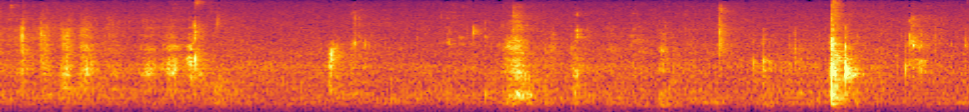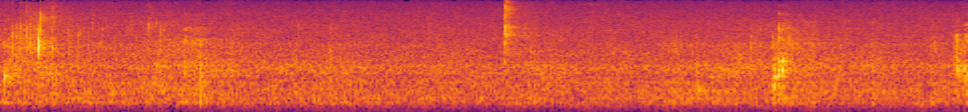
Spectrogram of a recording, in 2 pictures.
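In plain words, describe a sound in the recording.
A knife scrapes and clinks against a plate.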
